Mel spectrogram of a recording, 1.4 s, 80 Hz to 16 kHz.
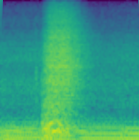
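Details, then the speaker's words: Honda Civic Type R FK8 manual transmission, engine idling: won't go into first; third to sixth and second engage, second grinding most, a harsh rasp swelling and fading as the gear is forced. Had been grinding and popping out of gear 1st-to-2nd; transmission to be rebuilt. "I'm trying to go into first and it will not let me and can go into third fourth fifth sixth and second but second's the one who grinds the most"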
